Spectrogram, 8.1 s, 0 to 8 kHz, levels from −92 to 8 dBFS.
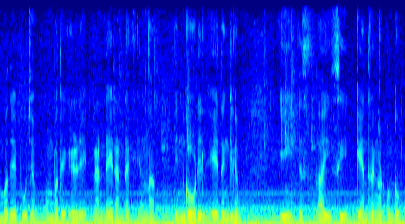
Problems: background sounds at intervals, low volume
